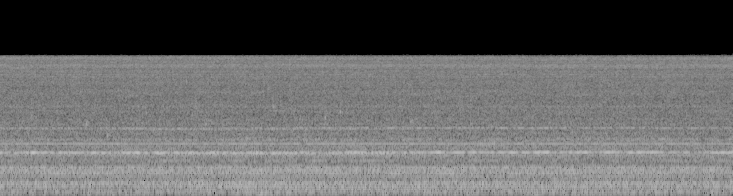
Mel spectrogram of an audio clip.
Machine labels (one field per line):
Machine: pump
